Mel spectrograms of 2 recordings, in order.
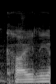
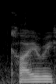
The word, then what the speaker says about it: Kyrie: Just coming off the train there with the hat and the long hair is I think it's Kylie, I want to say, or Kyrie she pronounces it.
